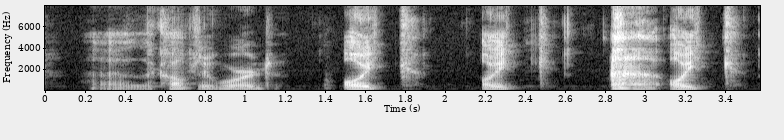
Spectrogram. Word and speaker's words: ⲱⲓⲕ: Oink. Oink. O means bread and is pronounced oink.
